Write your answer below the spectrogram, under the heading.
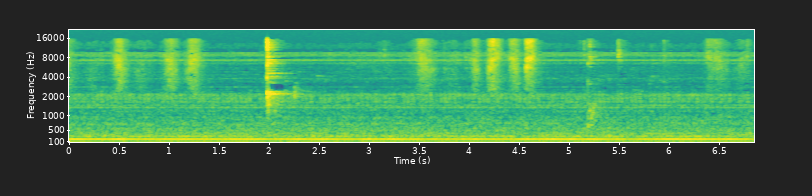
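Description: Faint swishing strokes of a watercolour brush working paint across paper, over a steady low hum, with one sharp click about two seconds in.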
